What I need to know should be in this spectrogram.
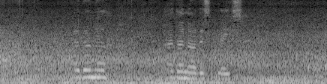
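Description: A woman speaks briefly close by.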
